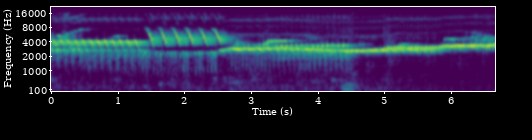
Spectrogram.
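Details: Many Belgian canaries singing at once as encouragement for other canaries; begins with quick pulsed rolls and looping bell-like notes, then settles into a long, smooth sustained trill that rises slightly at the end.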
